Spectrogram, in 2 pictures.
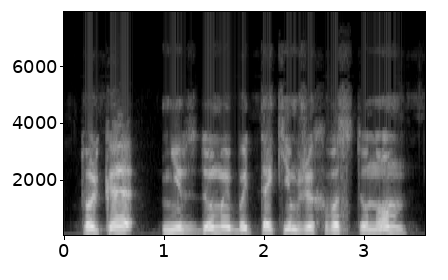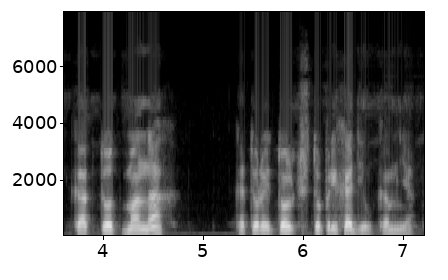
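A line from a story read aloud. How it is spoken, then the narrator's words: Old man, stern warning. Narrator (Russian): строго предупредил старец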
